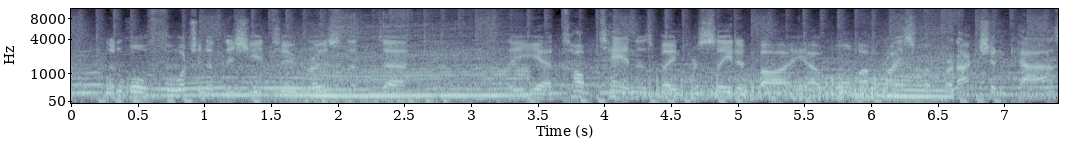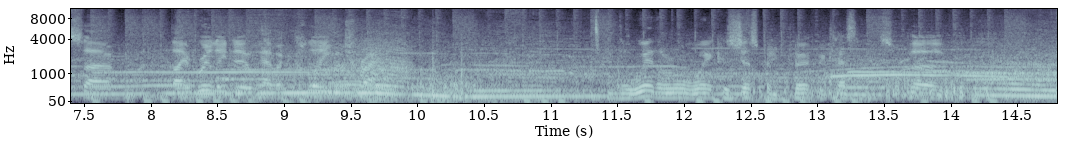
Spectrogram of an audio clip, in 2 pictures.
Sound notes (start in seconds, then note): 9.7 crowd noise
